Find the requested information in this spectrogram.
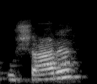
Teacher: Novamente, as características de um som fricativo. Aqui, no caso, a fricativa palatal, não vozeada.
